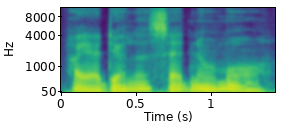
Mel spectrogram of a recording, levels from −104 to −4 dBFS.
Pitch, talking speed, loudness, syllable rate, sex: 95 Hz, 170 wpm, -15 LUFS, 5.0 syllables/s, male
